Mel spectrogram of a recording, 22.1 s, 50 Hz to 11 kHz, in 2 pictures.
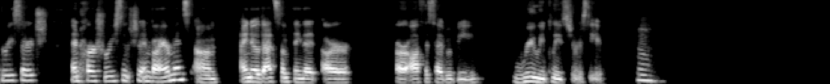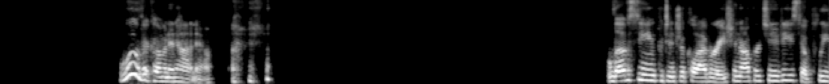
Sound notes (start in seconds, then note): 17.0 laughter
